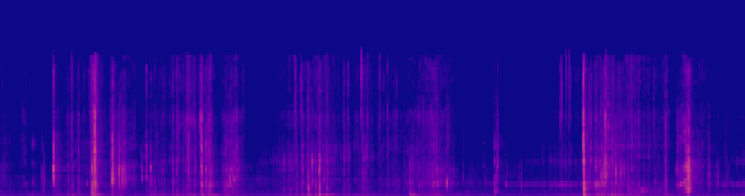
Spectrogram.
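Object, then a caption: Bar of soap cut with a metal blade. A solid purple bar of soap held in the hand has shavings scraped and cut from its surface with a metal blade. The result is a run of bright, crisp scraping and crackling strokes with sharp clicks and quick, dry releases between quieter pauses.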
